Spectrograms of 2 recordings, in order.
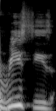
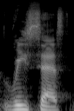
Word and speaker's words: Reese's: if you're out there listening you called it reese's i'm here to let you know it's pronounced recessed i've looked it up and it's from the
